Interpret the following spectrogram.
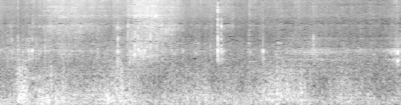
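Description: Wind buffeting the microphone of a camera on a moving bicycle, in uneven low rumbling gusts, with bicycle tyres rolling over wet asphalt.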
